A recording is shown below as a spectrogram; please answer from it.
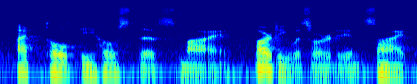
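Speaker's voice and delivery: ordinary delivery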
